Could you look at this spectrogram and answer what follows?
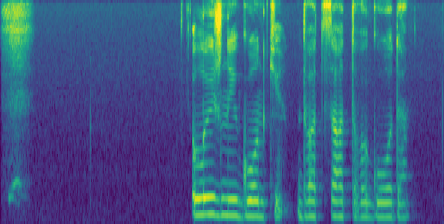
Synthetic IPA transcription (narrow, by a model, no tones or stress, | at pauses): lˠɨʐnɨjəɡonkʲɪd̪vɐt̪sat̪əvəɡod̪ə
